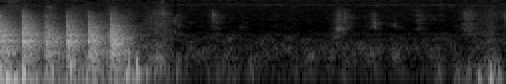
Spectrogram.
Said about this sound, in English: I don't know if the knocking on the door was audible, but I was having a vegan pizza delivered.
